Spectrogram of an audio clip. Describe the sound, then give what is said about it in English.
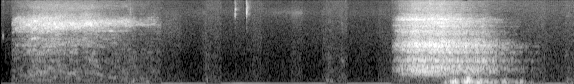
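A slow, deep breath is drawn in, followed after a quiet pause by a fuller, louder exhale with a low rushing body, with no talking. “And a deep breath to acknowledge the connection with the earth and how we are breathing life together with and through our connection to the earth.”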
